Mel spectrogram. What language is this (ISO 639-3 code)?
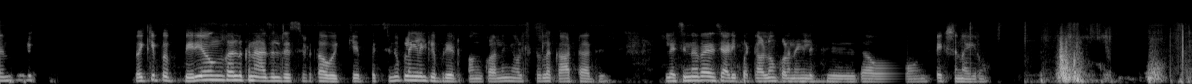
tam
